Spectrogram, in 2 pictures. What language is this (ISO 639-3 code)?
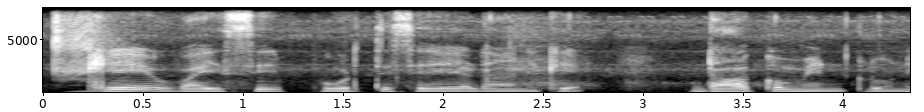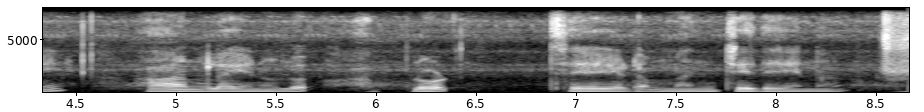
tel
